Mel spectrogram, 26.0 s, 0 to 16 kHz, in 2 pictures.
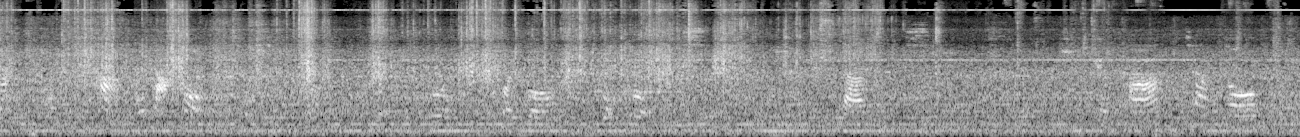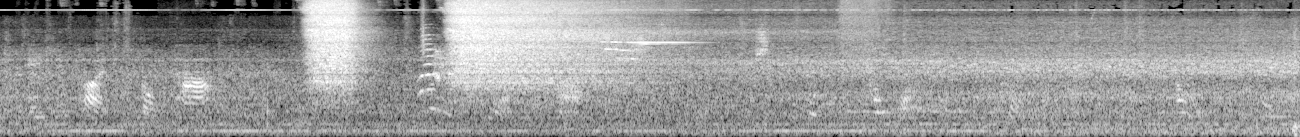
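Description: A standing Taiwan Railways EMU900 electric commuter train hums steadily. A short sharp hiss of compressed air comes about 16 s in, and a longer air hiss runs from about 17 to 20 s, typical of air brakes releasing. Near the end, the noise of a second electric train, an EMU800, grows as it pulls in on the adjacent track.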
